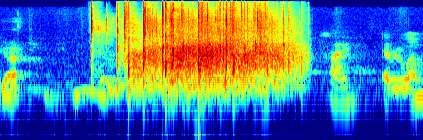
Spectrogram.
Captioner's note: applause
